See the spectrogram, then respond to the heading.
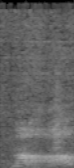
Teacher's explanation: read from this a voiced bilabial nasal we've got one with a little zero diacritic which means no voicing take the voicing out which gives us our ma so we've got our ma ma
